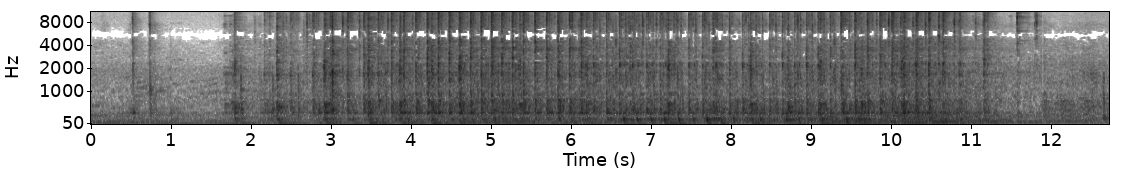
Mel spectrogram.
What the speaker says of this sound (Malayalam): എന്നിട്ട് ഈ ഷോൾഡർ ജോയിൻ ചെയ്തിട്ട് സ്റ്റിച്ച് ചെയ്തെടുക്കുക.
